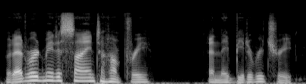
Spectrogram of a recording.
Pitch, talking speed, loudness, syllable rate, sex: 125 Hz, 235 wpm, -19 LUFS, 6.4 syllables/s, male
